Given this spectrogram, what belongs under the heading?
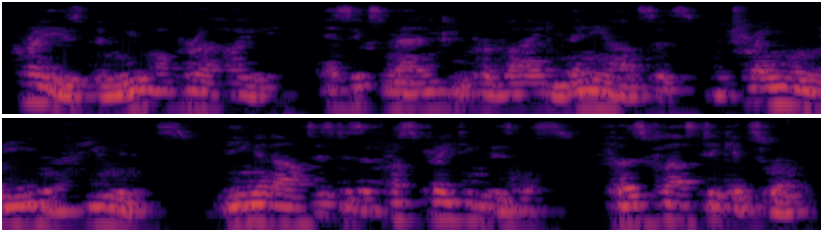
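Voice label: male speech; SiSEC10; underdetermined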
